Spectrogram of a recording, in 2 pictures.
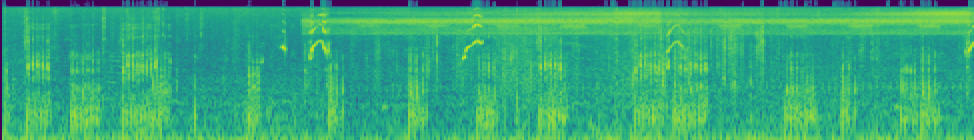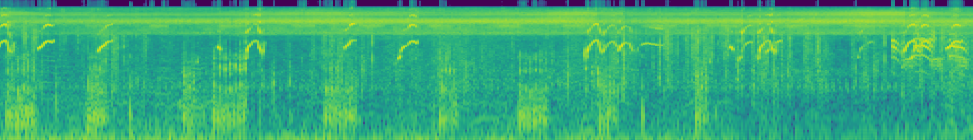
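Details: Capybaras lying on a bed give low, pulsing grunts and clicks, mixed with short high squeaky whistles.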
